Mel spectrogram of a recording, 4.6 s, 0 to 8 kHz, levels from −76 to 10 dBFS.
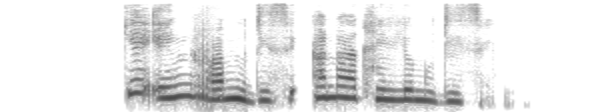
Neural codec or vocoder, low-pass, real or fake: codec, 44.1 kHz, 2.6 kbps, DAC; 7.2 kHz; fake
